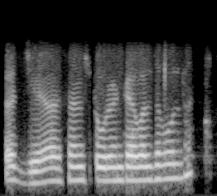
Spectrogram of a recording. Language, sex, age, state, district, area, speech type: Urdu, male, 30-45, Delhi, Central Delhi, urban, conversation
